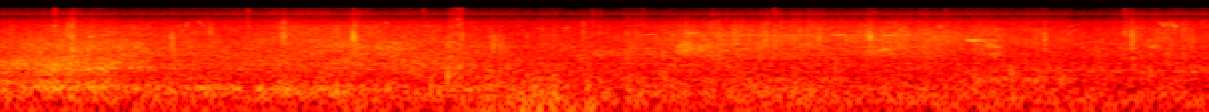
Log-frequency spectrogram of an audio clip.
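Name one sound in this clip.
Footsteps tap steadily on a concrete path.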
